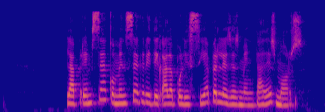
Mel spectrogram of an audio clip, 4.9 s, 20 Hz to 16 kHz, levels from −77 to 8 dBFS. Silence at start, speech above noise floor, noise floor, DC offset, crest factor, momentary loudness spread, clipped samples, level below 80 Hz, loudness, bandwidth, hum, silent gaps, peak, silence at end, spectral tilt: 1 s; 45 dB; -73 dBFS; under 0.1%; 18 dB; 5 LU; under 0.1%; -70 dBFS; -28 LUFS; 11.5 kHz; none; none; -12 dBFS; 0.35 s; -4 dB/octave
